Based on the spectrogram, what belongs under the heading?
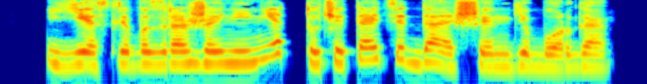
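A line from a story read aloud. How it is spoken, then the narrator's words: Said angrily. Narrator (Russian): зло сказал я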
